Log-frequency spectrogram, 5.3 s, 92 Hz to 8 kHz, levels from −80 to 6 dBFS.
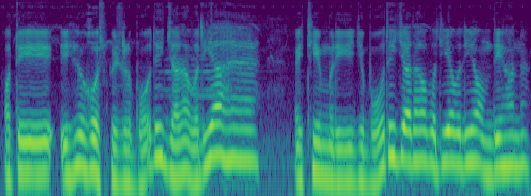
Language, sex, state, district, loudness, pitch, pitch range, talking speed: Punjabi, female, Punjab, Kapurthala, -14 LUFS, 165 Hz, 140-200 Hz, 190 wpm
